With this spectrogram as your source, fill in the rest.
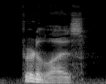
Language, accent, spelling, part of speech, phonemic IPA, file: English, US, fertilize, verb, /ˈfɜː(ɹ)tɪlaɪz/, En-us-fertilize.ogg
- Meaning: 1. To make (the soil) more fertile by adding nutrients to it 2. To make more creative or intellectually productive 3. To cause to produce offspring through insemination; to inseminate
